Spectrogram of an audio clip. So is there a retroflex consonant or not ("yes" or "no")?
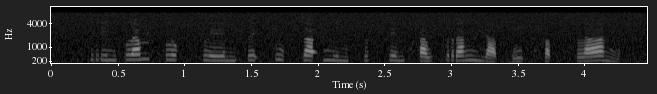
no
